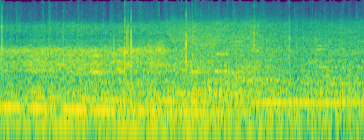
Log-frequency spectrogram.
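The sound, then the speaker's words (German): Heavy vehicle engines rumble steadily as a crew drives the vehicles out of a garage, a constant low drone with faint indistinct voices in the background. “Und mitten unter den Fahrzeugen, die jetzt die Garage verlassen haben, mitten unter der Mannschaft, die hier Wagen für Waren herausgefahren hat”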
